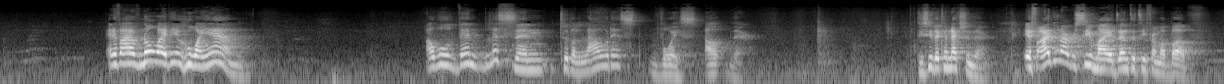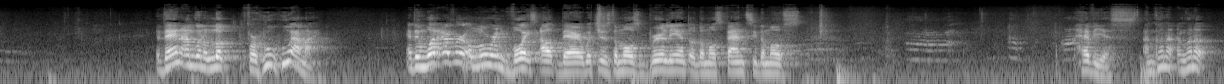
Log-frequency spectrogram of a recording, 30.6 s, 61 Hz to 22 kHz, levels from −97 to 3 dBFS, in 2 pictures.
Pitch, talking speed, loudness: 180 Hz, 130 wpm, -18 LUFS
